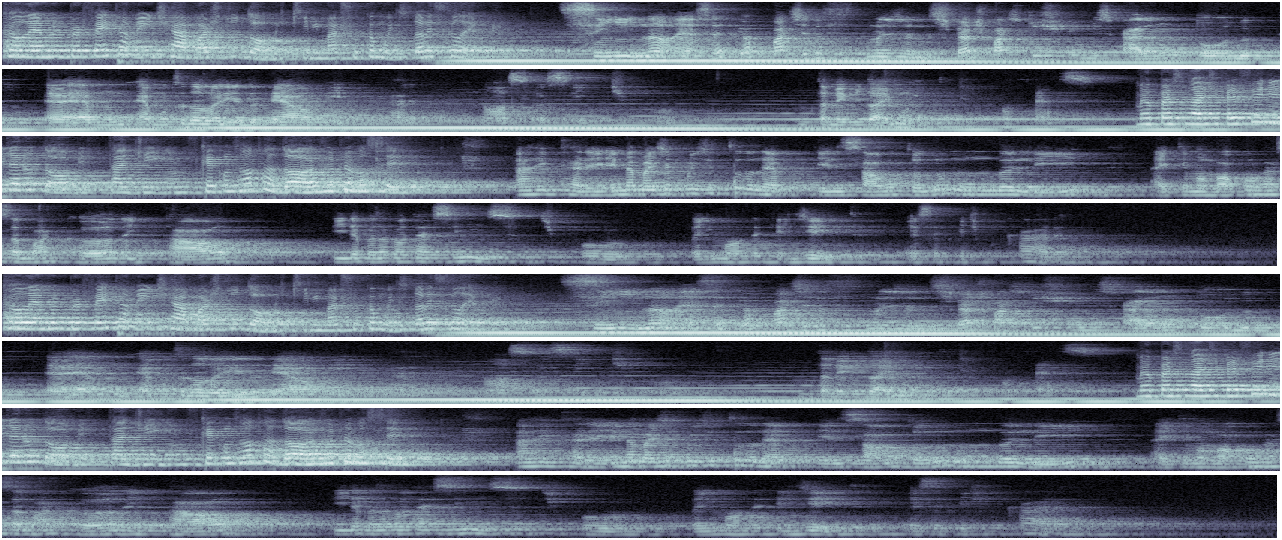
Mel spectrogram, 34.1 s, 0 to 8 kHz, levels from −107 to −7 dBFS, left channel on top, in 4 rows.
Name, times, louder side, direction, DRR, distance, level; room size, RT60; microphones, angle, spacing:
voice 1, 0.0-3.2 16.1-19.8, equal, 10° left, 3 dB, 0.7 m, -21 dB
sound 1, 2.8-16.5, equal, 25° right, 2.3 m, -24 dB
voice 2, 3.7-8.4 8.8-10.8 11.1-11.3 11.7-12.5 12.8-13.0 13.8-14.9 15.2-15.8 20.1-24.3 24.7-27.1 27.8-29.0 29.4-29.8 30.2-31.1 31.6-32.1 32.3-32.7, left 3 dB, 70° left, 7 dB, 0.7 m, -29 dB
9.8 x 7.9 x 3.7 m, 2.4 s
head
